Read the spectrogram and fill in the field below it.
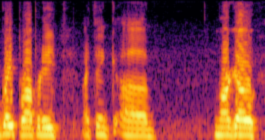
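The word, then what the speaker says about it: Margaux: property i think um margot i think because of the the you know it's two syllables it's the softest and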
